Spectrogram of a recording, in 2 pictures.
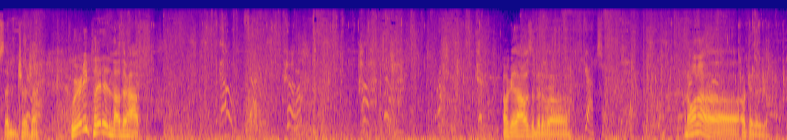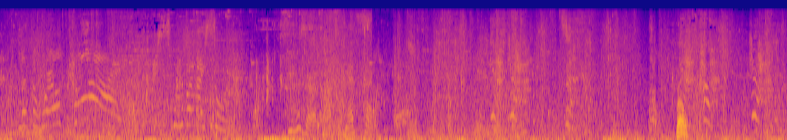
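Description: Game combat effects whoosh and blast rapidly.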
